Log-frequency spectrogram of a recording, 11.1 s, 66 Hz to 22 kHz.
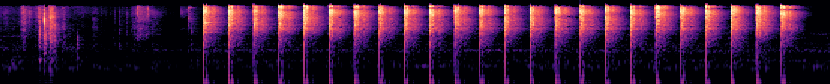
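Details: Portable Q-switched Nd:YAG tattoo removal laser, model LS-Y8, fired by foot pedal: sharp, regular snapping pulses, about 90 a minute, after a few seconds of quiet room noise.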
